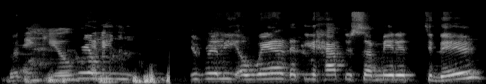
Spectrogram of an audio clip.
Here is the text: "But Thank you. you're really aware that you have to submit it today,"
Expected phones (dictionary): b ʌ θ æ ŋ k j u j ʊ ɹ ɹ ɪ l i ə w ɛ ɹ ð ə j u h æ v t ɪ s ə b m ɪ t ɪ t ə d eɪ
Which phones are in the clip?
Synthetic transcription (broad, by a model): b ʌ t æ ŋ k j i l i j ɹ ɪ l i ə w ɛ ɹ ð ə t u h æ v t ɪ s ə b m ɪ t ɪ t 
